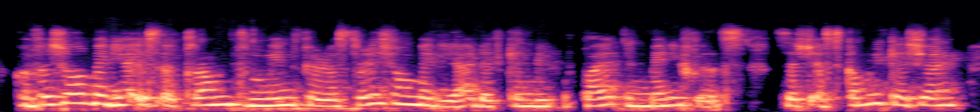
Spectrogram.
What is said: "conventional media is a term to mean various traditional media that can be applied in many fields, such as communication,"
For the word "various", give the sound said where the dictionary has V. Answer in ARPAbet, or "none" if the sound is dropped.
F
